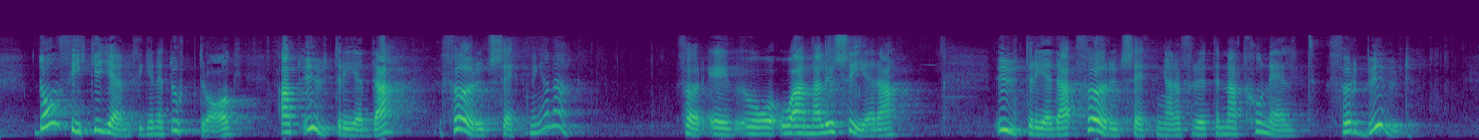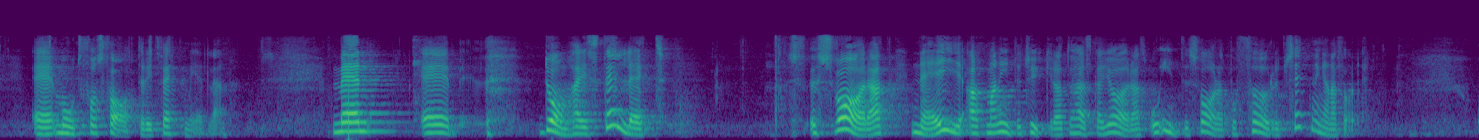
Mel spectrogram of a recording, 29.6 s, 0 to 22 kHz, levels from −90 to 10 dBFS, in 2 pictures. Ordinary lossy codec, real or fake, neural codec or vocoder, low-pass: none; real; none; none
